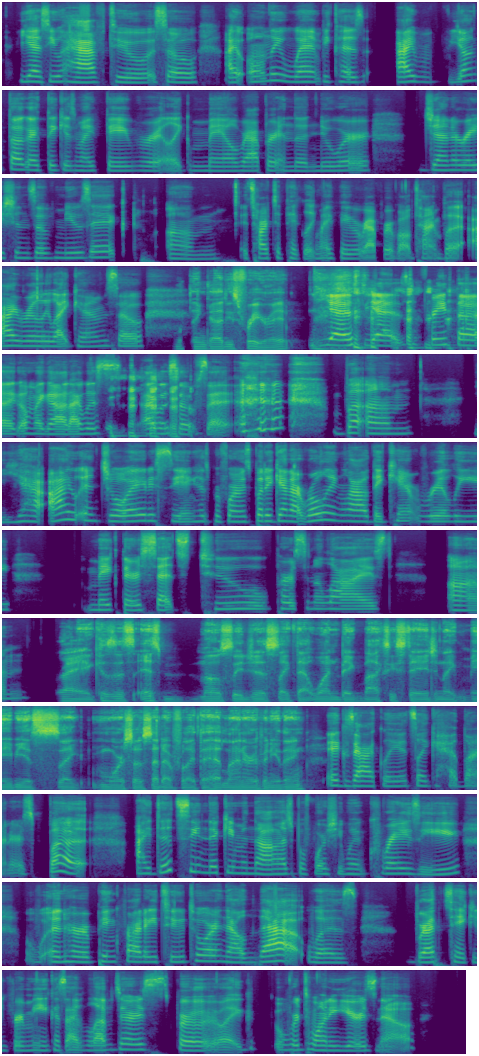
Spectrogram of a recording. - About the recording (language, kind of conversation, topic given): English, unstructured, What live performance moments—whether you were there in person or watching live on screen—gave you chills, and what made them unforgettable?
- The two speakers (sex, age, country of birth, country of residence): female, 25-29, United States, United States; male, 40-44, United States, United States
- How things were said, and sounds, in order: tapping; laugh; giggle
